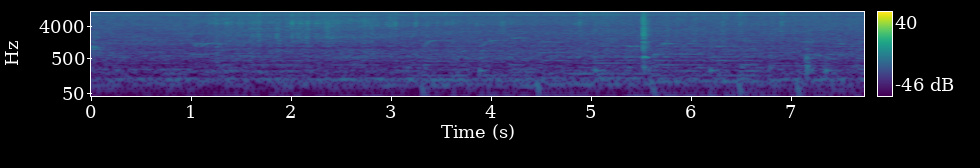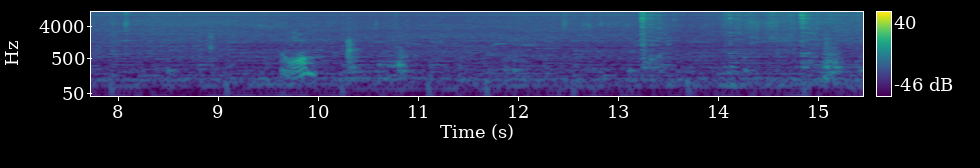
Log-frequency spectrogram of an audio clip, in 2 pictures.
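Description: String beans and pork sizzling as they fry in a hot wok while soy sauce is poured in. Occasional clicks and scrapes of a spatula against the wok come through, more of them near the end.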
